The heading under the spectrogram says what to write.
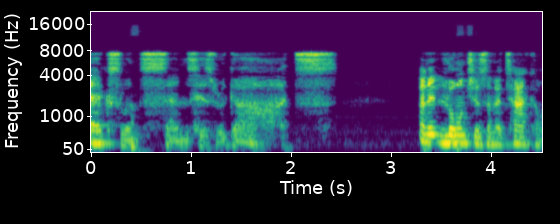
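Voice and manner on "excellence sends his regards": low, slow, throaty, guttural creature voice. Narrating a fight, the speaker voices a creature addressing the player in a guttural voice. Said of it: "in a guttural voice and then a sneering laugh".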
